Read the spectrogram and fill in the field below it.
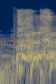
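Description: A loud cough bursts out after a brief tonal lead-in, a harsh throat-clearing hack that rasps on for most of a second, from a cough that had been held back for about an hour.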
